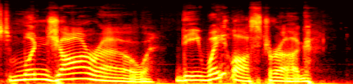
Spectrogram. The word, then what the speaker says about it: Mounjaro: That's a Mounjaro.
